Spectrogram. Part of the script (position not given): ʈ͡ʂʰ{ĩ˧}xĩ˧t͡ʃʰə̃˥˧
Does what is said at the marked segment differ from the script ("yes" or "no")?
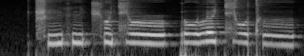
yes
